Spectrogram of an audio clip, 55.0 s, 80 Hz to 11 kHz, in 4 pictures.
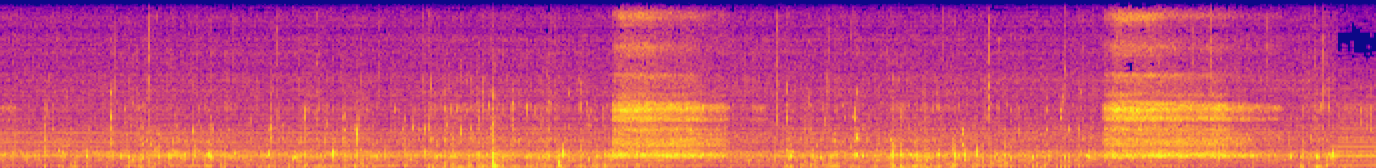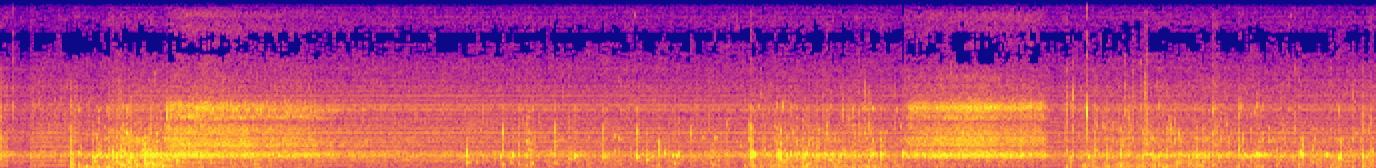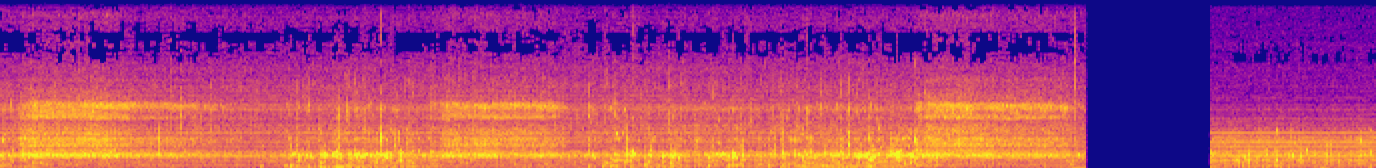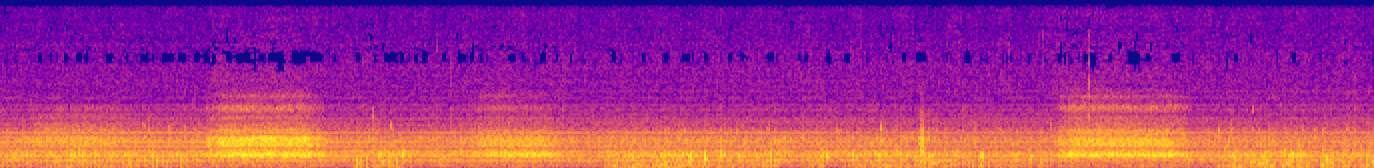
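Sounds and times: diver breathing through regulator: 0:00.0 - 0:00.4, 0:06.1 - 0:09.3, 0:11.0 - 0:13.5, 0:15.0 - 0:17.8, 0:21.7 - 0:24.6, 0:27.4 - 0:29.9, 0:30.8 - 0:33.8, 0:36.2 - 0:38.4, 0:41.7 - 0:48.4, 0:51.8 - 0:53.7
bubbly crackling gurgle: 0:00.0 - 0:11.1, 0:12.8 - 0:13.5, 0:14.4 - 0:37.2, 0:39.7 - 0:44.0, 0:44.6 - 0:52.3, 0:53.3 - 0:55.0.

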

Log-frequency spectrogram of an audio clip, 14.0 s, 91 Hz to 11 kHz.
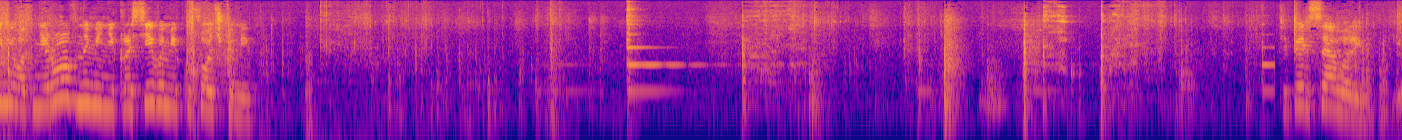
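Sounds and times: glass bowl clink: 0:05.8 - 0:07.2.

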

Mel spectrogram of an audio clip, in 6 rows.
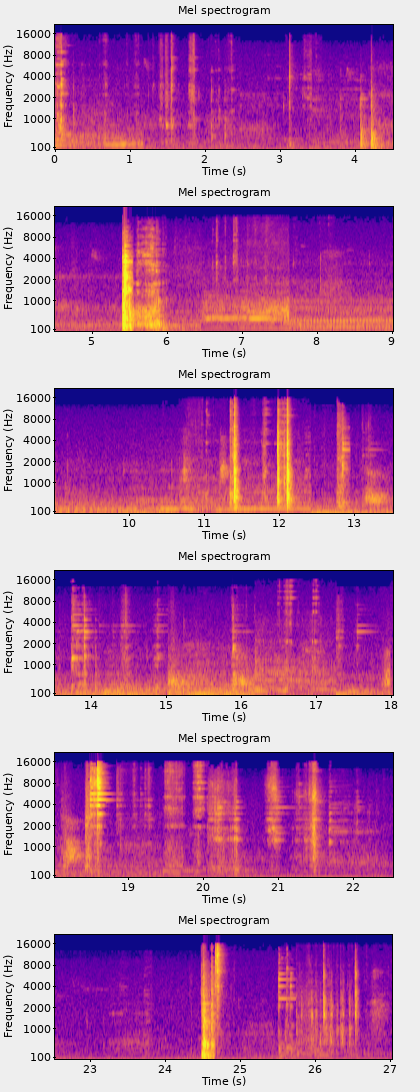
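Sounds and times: metal scraping: 0:05.4 - 0:08.9, 0:10.6 - 0:22.3
metallic clinks: 0:18.4 - 0:19.3.

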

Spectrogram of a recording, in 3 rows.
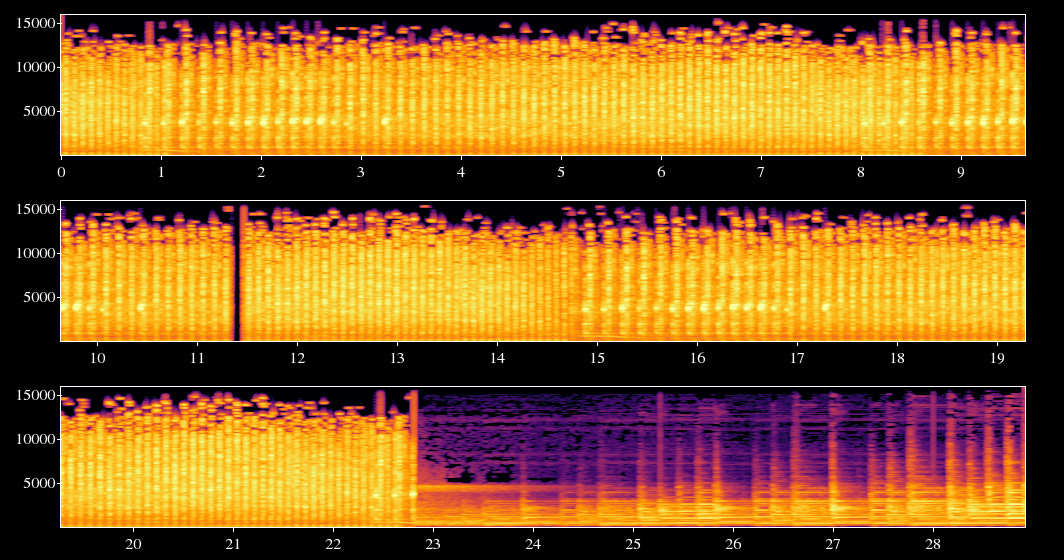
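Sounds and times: tractor engine chugging: 0:00.0 - 0:22.8.

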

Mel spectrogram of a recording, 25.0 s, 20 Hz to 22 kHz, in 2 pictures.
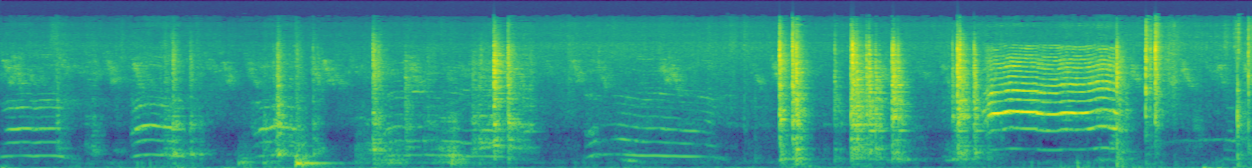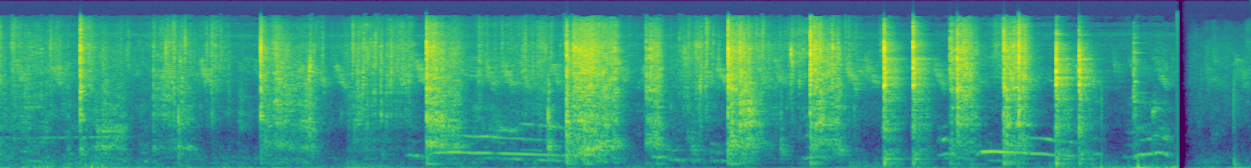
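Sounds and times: metal spoon scraping in pot: 0:11.4 - 0:23.1.

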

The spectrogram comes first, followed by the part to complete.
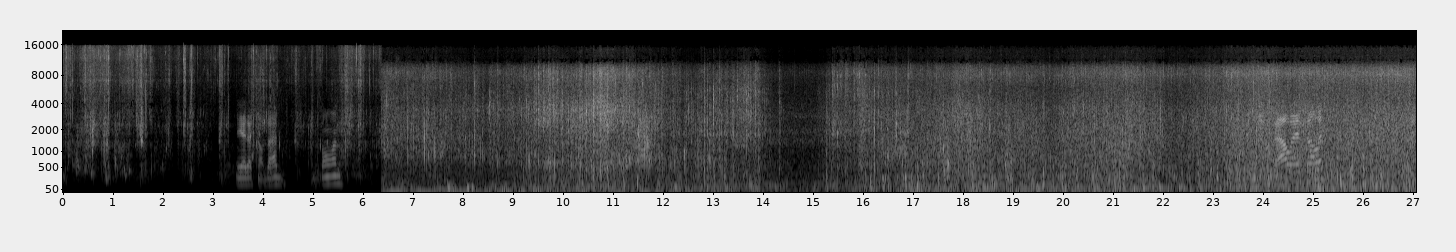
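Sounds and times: water splashing: 0:00.0 - 0:14.1, 0:15.3 - 0:27.0
wind buffeting microphone: 0:06.4 - 0:14.4, 0:15.1 - 0:27.0
car engine running: 0:06.4 - 0:27.0.

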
